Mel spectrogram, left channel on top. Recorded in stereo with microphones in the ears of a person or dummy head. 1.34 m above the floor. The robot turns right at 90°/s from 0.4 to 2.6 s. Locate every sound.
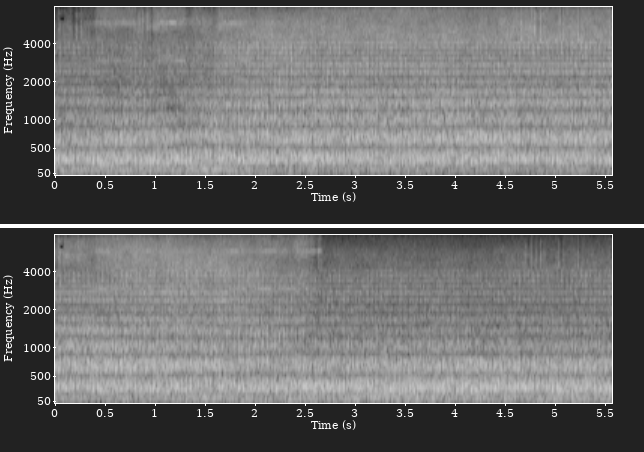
0.0 s a helicopter: 135° right; by 5.6 s 65° left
